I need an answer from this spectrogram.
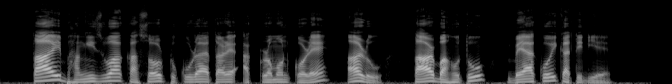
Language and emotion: Assamese, neutral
